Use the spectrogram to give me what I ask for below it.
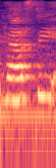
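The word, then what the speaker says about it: pasty: to do a dessert pastie too, Erika. Is that the way you pronounce that word, pastie? Absolutely. I always thought it was a pastie. No, pasties are something else you wear.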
